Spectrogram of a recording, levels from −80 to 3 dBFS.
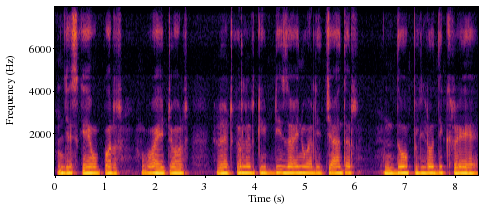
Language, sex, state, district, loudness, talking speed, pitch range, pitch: Hindi, male, Himachal Pradesh, Shimla, -13 LUFS, 105 wpm, 140-145 Hz, 145 Hz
